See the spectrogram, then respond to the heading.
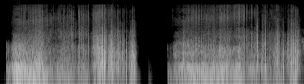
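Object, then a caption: Foam microphone windscreen. Slow scratching with one or two long nail tips on top of a round purple foam microphone windscreen gives a close, rumbling, scraping roar heavy in low end. It comes in two dense stretches of about two and a half seconds each, split by a short silence.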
